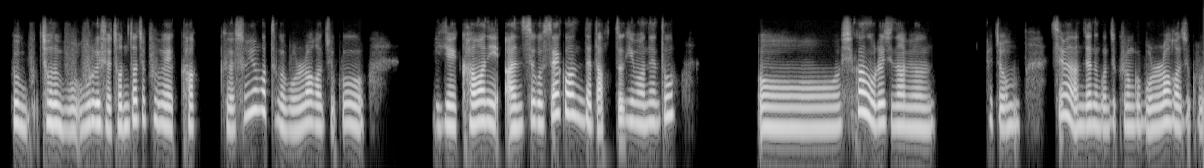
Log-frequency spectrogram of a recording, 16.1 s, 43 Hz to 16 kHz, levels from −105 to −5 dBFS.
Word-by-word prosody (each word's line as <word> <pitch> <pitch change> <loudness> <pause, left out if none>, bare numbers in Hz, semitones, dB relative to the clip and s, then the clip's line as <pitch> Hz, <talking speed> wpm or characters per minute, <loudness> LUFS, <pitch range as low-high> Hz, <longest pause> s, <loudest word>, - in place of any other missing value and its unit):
그 215 - 0
뭐 185 -3 -3 0.2
저는 205 -3 +3
모 170 0 -4
모르겠어요. 205 -1 +2
전자제품의 205 +1 0
각 190 0 -3 0.3
그 175 -2 -3
수명 295 - -1
같은 300 -9 -1
걸 185 - 0
몰라 175 +5 +1
가지고 195 -1 -2 0.9
이게 190 0 0
가만히 215 +1 +4
안 185 +1 +3
쓰고 210 +1 0
새 275 +7 +3
건데 275 -7 +3
놔두기만 210 -2 -1
해도 255 +7 -1 1.1
어 180 0 0
시간 315 +8 +3
오래 210 -3 +4
지나면 185 -2 -1 0.7
그 225 - -12
좀 190 +2 -3 0.4
쓰면 270 -5 0
안 190 +1 0
되는 195 0 0
건지 180 +3 -5
그런 190 -2 -4
걸 190 0 -4
몰라 185 +4 +1
가지고 190 -3 -4
195 Hz, 260 characters per minute, -24 LUFS, 180-215 Hz, 1.1 s, 가만히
